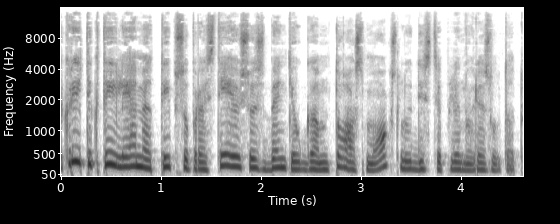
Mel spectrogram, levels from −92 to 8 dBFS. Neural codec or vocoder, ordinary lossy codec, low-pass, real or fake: vocoder, 44.1 kHz, 128 mel bands, Pupu-Vocoder; MP3, 64 kbps; 14.4 kHz; fake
